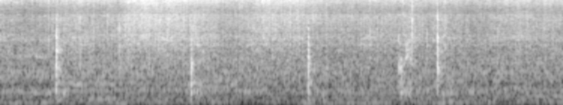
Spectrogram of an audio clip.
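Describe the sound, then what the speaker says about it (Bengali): Chopped tomatoes sizzling in a hot pan for shahi paneer, a steady loud frying hiss with a few sharp scrapes of a spatula stirring through it. "দিয়ে দিলাম কুচিয়ে রাখা টমেটো।"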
